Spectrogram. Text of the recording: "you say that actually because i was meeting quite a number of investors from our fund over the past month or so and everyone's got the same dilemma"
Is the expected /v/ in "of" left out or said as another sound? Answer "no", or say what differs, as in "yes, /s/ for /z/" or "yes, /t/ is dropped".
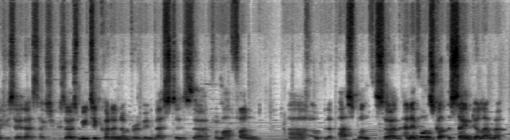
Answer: no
